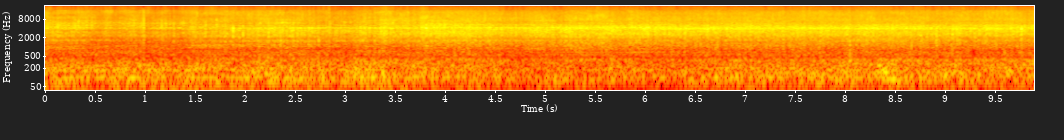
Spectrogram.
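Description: Lamb arrosticini skewers sizzle steadily on a hot plancha of a Master Build barbecue, a continuous loud frying hiss with no pauses and no voices.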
